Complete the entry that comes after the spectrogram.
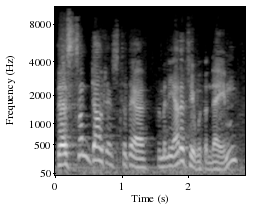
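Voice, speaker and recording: An actor playing a cool, self-assured English gentleman detective in an old radio drama, formal and dryly commanding. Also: a little high, very animated, brisk, slightly rough, rough recording. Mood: dry, satisfied. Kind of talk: 1940s radio drama acting. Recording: vintage 1940s radio broadcast.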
